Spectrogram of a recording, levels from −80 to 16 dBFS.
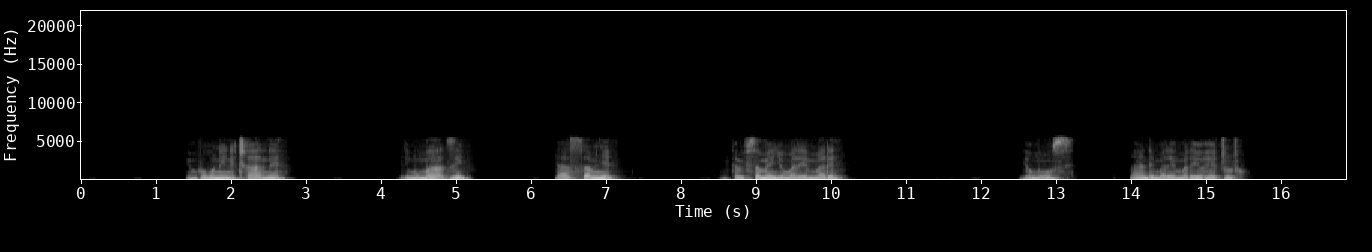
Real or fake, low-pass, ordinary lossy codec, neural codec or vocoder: real; 5.4 kHz; AAC, 48 kbps; none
